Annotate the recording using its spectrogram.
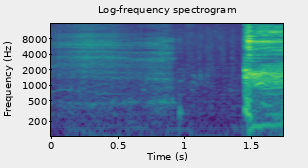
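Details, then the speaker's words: One abrupt, harsh cough from an adult at the very end, cut off mid-sound, after quiet room noise; part of a fit that left eyes watering. "Oh, excuse me. Okay, that sounded demonic. Yeah, the first cough was straight into the microphone."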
